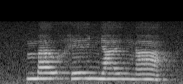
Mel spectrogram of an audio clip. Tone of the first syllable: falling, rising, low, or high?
high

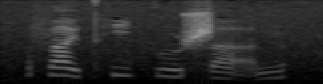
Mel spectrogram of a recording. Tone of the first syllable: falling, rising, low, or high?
falling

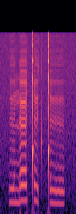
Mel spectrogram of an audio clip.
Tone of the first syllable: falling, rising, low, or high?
low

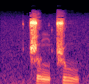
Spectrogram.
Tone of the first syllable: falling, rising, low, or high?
low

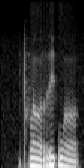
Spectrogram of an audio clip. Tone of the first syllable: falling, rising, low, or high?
low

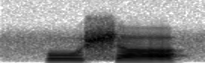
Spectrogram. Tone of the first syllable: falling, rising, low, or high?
low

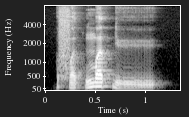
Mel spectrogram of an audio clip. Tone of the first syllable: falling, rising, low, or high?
low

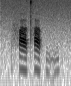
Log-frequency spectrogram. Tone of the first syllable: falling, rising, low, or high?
falling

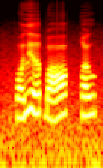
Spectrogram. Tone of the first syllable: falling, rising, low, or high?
rising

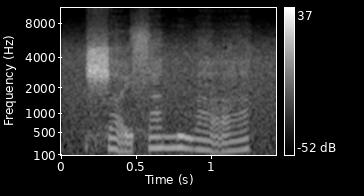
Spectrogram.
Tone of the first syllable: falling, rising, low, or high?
low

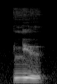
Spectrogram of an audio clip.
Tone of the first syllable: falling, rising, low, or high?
falling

